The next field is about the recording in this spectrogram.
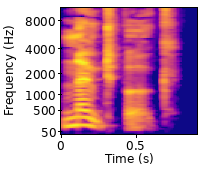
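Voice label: "notebook", British English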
